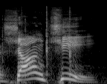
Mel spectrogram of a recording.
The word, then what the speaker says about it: Shang-Chi: Shang-Chi, Let's pronounce yeah.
